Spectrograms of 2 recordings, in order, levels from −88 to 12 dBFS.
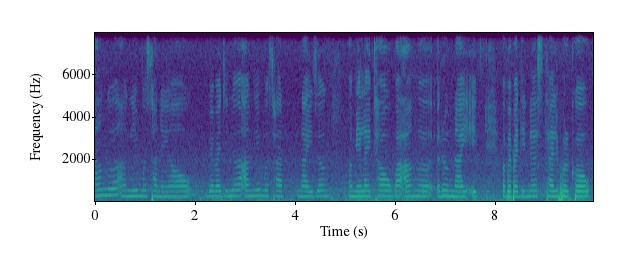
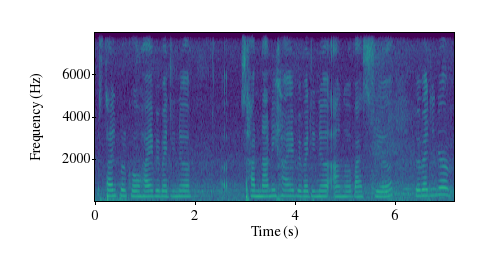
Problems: low volume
